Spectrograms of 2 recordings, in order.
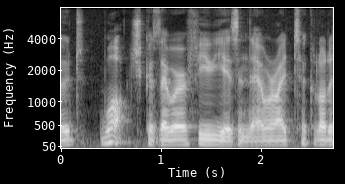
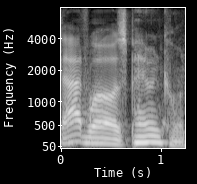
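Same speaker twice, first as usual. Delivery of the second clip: put-on radio DJ announcer voice; 4 semitones higher than usual. Child co-host signing off the Parent Corner segment; radio DJ voice. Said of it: "That was my DJ voice".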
